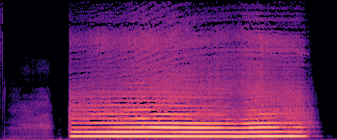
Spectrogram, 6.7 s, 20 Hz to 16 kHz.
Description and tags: Flute - B5 - bad-stability-pitch
Part of the Good-sounds dataset of monophonic instrumental sounds.
instrument::flute
note::B
octave::4
midi note::59
good-sounds-id::3142
Intentionally played as an example of bad-pitch
flute, multisample, good-sounds, single-note, neumann-U87, B4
